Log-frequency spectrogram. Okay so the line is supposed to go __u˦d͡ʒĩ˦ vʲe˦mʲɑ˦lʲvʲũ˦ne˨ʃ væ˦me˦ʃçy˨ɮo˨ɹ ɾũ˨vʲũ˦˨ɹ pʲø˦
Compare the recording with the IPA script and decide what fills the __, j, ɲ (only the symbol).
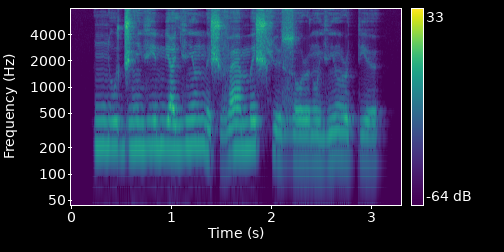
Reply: ɲ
